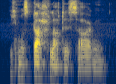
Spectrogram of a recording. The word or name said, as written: dachlatte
